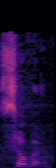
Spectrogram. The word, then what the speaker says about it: Silva: There was mention of Lula da Silva. If I said that properly? Silva, yeah. And Evo Morales.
